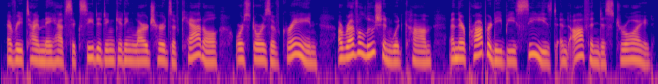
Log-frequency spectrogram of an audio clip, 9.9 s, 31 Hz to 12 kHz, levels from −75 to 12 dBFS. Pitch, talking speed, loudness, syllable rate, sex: 185 Hz, 165 wpm, -19 LUFS, 4.8 syllables/s, female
